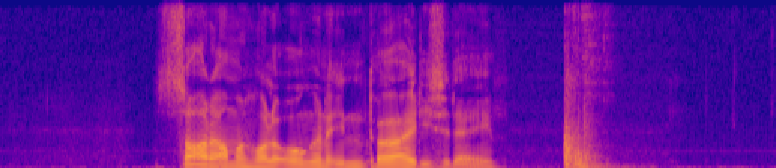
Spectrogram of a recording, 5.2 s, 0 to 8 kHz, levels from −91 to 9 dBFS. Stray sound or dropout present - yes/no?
yes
